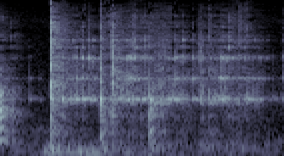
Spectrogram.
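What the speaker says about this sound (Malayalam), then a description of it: "ഇനി നമുക്ക് തീ ഓണാക്കിയിട്ട് ഇതൊന്ന് നന്നായിട്ട് വറുത്തെടുക്കണം" Peanuts and cashews roast dry in a pan, with a spatula scraping and knocking against the metal in quick, close strokes.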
